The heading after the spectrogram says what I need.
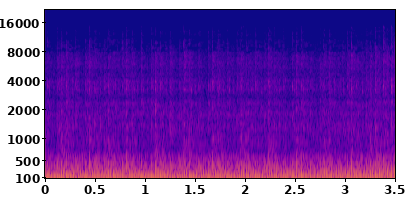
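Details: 1994 Harley-Davidson Road King FLHR, original 80" EVO, Carl's Speed Shop heads, CV40 carb, Screamin Eagle air cleaner and 2:1 exhaust: uneven, lumpy V-twin beat that stumbles and misses on light throttle, from a carburetor fault, before the rebuild.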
